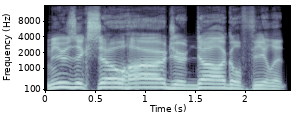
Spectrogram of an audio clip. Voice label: VOICE COMICAL; Radio Voice; Blastwave

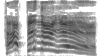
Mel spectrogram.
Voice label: New Year, Male; Holiday; VoiceBox

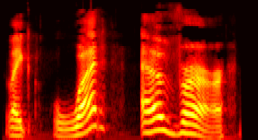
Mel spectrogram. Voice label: Young Lady Like Whatever, A young lady says; Talking

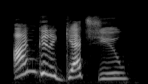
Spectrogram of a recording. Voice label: Im Gonna Get You, 1 girl, 9 yrs; Talking Sound Effects; Sound Effects:Voice; VoiceBox

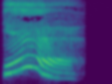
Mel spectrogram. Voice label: "Yeah", Positive Female Voice; Recorded Voice

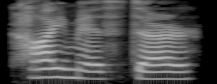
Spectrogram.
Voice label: Hi Mister Kids, child, girl; Talking Sound Effects; Sound Effects:Voice; VoiceBox

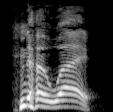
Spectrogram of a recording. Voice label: No Way Male, Exclamation; VoiceBox

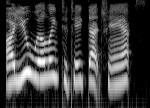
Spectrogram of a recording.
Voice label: Kids Take Chance, Male, child; Talking Sound Effects

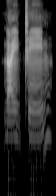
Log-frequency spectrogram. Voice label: Gps Voice, Male

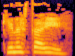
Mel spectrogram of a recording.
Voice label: Female There Spanish, Hispanic Female Saying; Talking Sound Effects

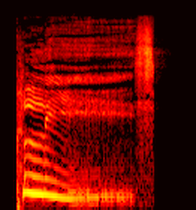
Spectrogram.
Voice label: Please Spoken, Male voice saying ‘Please’.; Etiquette

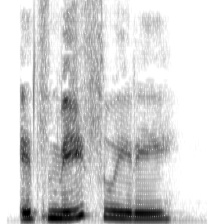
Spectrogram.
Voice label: Woman Says Its Me Sweetie; Woman talking; Voice

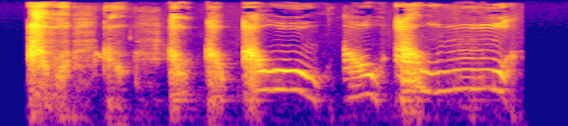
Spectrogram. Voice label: Pain Whisper Ow, Ow, Ouch, 1 child, several; VoiceBox

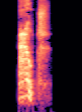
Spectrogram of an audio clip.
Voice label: Cartoon Game Voice "Ouch"

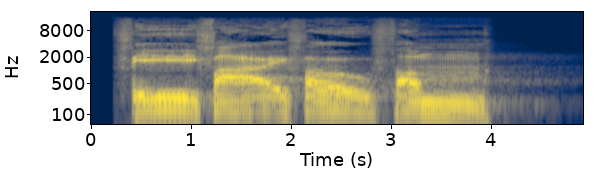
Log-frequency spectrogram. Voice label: Fairytale Ogre, saying ‘Fe Fi Fo Fum’; Giant from Jack And The Beanstalk saying ‘Fe Fi Fo Fum’; Miscellaneous Cartoon

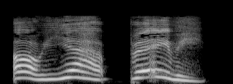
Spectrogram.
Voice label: Oh Yeah Baby, Female; Sex; VoiceBox

